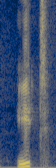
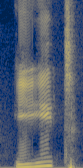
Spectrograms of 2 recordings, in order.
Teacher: podemos diferenciar sonidos: it, que es corto, y la palabra eat, que es más largo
